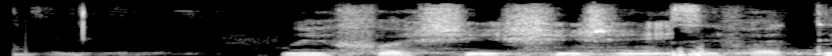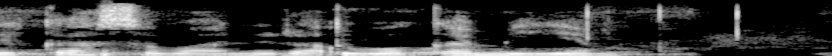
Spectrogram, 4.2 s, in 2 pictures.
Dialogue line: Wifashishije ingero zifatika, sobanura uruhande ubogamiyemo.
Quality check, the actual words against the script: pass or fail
fail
